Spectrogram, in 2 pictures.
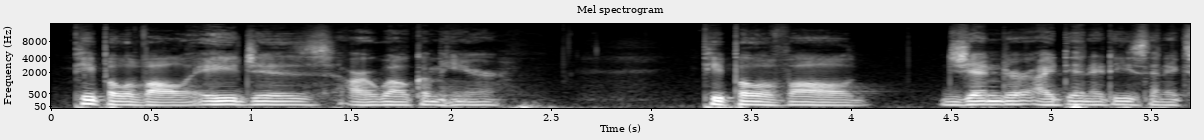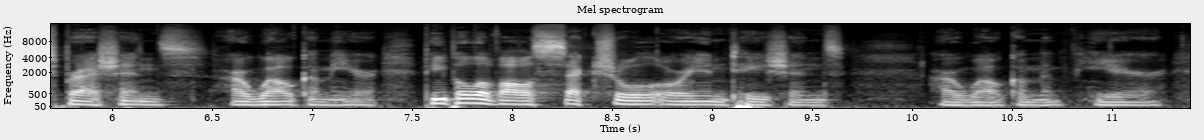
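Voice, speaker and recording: A man speaking as a pastor, inviting a congregation in measured, deliberate, plain-spoken phrases. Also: fairly low pitch.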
